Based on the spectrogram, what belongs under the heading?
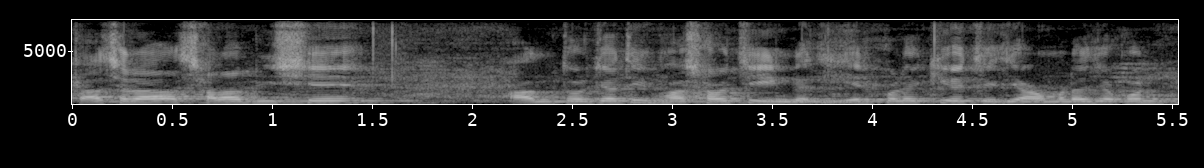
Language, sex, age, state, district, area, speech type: Bengali, male, 30-45, West Bengal, Purba Bardhaman, urban, spontaneous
